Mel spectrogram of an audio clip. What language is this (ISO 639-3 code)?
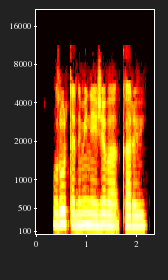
pus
